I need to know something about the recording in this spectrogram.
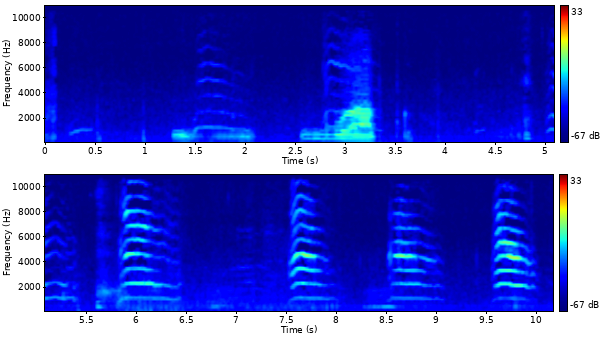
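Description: A kitten meowing over and over in short, high-pitched cries, coming about once a second in the second half. About three seconds in there is one lower, longer cry.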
